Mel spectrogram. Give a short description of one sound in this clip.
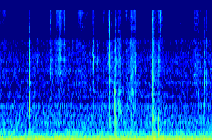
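Paper pieces rustle as fingers sort through them.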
